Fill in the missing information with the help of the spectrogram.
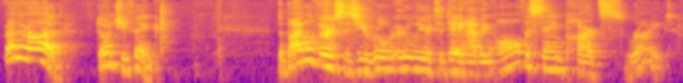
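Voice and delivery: high, pointed questioning; suspicious teacher. A narrator's reading. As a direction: probe the boys knowingly. Mrs Jordan questions the schoolwork.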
